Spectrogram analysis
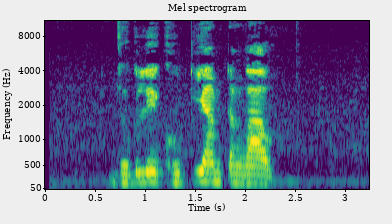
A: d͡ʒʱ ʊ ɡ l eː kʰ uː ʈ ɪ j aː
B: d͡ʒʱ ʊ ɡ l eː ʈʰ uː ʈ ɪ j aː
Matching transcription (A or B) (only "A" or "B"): A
